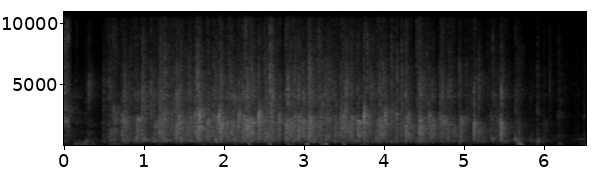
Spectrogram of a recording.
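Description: Audience applauding at the end of a talk, building up within the first second and dying away near the end.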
